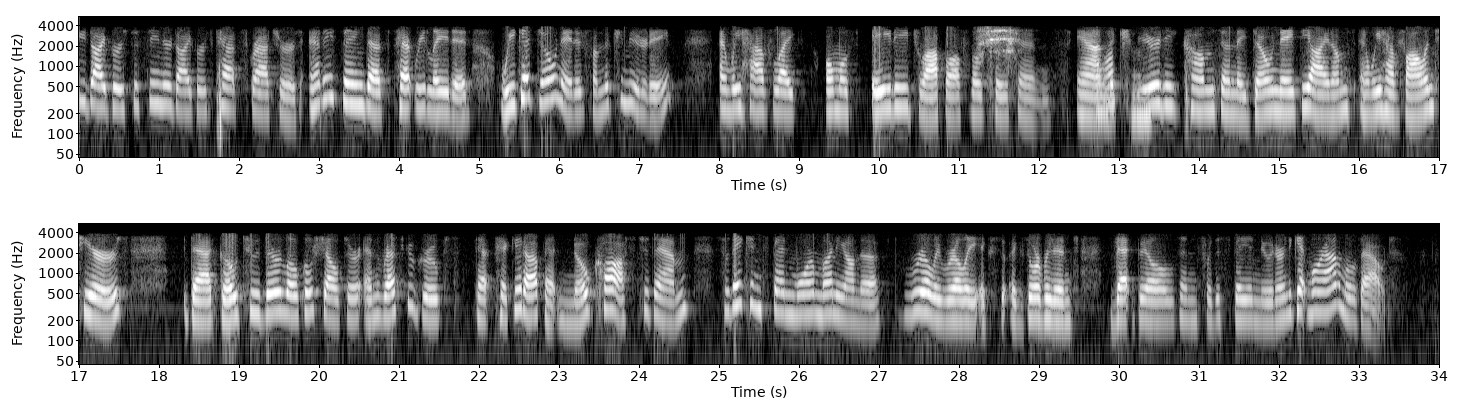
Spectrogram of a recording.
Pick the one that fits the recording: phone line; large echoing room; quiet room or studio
phone line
